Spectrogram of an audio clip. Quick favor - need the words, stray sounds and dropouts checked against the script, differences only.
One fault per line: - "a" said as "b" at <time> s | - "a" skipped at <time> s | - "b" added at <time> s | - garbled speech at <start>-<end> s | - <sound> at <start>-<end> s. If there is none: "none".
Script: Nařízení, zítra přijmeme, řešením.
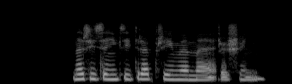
none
